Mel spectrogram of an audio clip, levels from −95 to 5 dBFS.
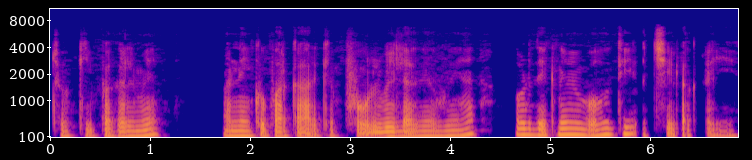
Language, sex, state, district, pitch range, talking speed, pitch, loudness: Hindi, male, Bihar, Muzaffarpur, 120-150 Hz, 165 wpm, 135 Hz, -26 LUFS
